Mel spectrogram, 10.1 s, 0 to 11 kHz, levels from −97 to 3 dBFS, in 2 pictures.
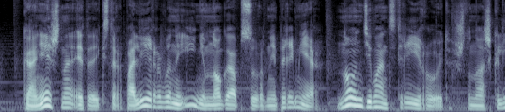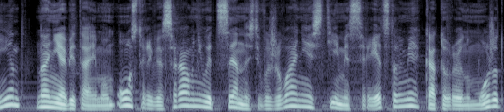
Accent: native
